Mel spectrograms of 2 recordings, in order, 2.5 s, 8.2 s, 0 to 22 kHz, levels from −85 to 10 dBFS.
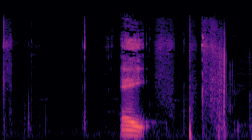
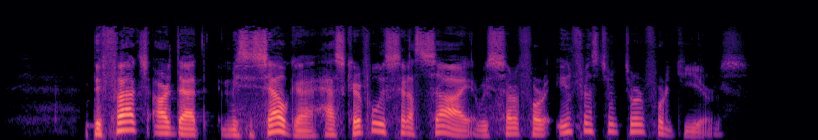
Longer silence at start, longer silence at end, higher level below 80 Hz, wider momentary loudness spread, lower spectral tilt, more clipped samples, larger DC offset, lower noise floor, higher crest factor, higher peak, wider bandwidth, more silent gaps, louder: second, 0.05 s vs 0.95 s; second, 0.25 s vs 0.8 s; about the same, -60 dBFS vs -56 dBFS; first, 22 LU vs 16 LU; second, -3 dB/octave vs -5 dB/octave; neither; neither; second, -73 dBFS vs -85 dBFS; about the same, 26 dB vs 22 dB; second, -6 dBFS vs 0 dBFS; first, 15.5 kHz vs 11.5 kHz; neither; second, -29 LUFS vs -21 LUFS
